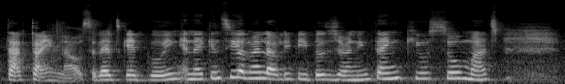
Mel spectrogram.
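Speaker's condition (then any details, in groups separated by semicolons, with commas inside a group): No condition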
